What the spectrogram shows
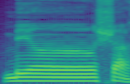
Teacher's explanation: Ikhfa itu artinya samar. Yaitu cara bacanya nun mati ini disamarkan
